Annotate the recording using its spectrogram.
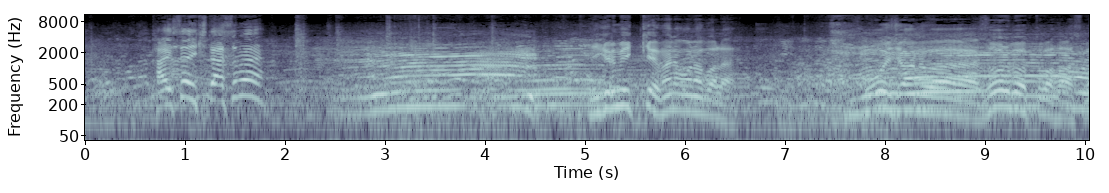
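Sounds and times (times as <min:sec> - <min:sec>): bull mooing: 0:02.3 - 0:05.4, 0:07.5 - 0:10.0.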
